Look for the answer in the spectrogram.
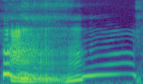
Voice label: Frustrated; Match Master frustrated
